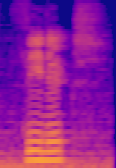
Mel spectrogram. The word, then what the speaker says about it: Phoenix: On behalf of my son, Phoenix, pronounced like the city, who I raised on my own, no child support, the smartest, most decent and common sense-oriented 27-year-old, so witty.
